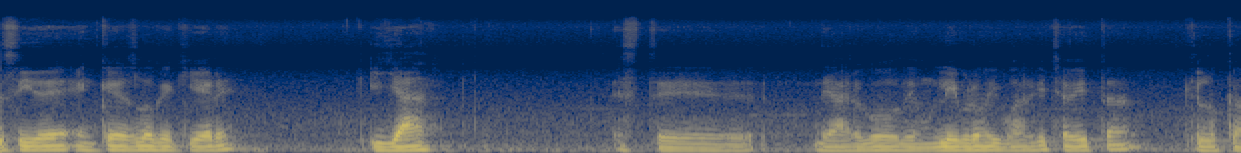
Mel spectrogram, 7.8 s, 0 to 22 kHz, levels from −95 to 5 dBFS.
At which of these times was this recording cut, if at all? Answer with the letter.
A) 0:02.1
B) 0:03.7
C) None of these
A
